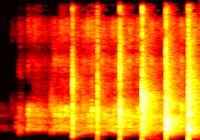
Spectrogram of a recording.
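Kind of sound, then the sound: sound effect, hand claps sound effect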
